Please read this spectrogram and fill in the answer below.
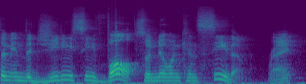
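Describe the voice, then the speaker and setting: Against a quiet background, a man with a dark, mellow tone speaks with lively intonation. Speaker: game developer and stream host. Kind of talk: angry rant. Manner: indignant, emphatic, fast-paced rant with sarcastic, fed-up tone; disfluent, stopping and restarting sentences mid-thought. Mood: critical, ranting.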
